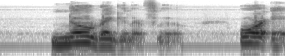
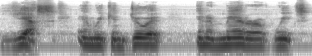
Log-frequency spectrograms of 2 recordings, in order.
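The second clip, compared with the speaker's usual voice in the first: ordinary talk, nothing marked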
